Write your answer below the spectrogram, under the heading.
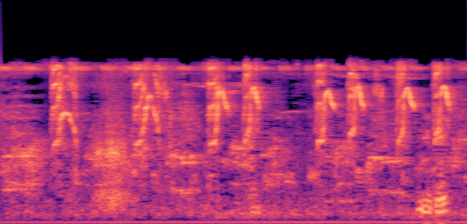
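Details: Long-tailed shrike in lively song imitating a house sparrow: bright, slurred chirps in short clusters of two or three, broken by quieter gaps, with faint lower murmurs beneath.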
